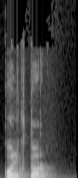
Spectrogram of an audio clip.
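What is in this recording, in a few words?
"кольктор", Komi, female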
